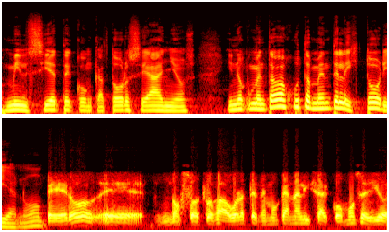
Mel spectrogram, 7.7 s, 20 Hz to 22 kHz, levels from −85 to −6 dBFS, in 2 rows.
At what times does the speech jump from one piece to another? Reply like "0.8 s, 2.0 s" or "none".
4.3 s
